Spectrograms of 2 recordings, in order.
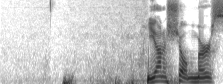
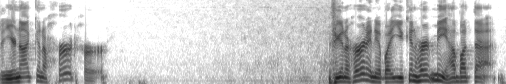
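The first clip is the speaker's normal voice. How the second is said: higher, insistent challenge; retold firm defiance; 4 semitones higher, faster than usual. Shopper stepping between man and lady, firm retold defiance. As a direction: stand your ground, as retold.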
